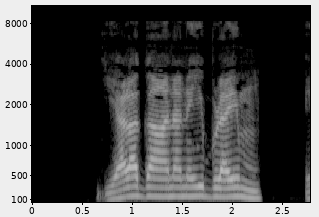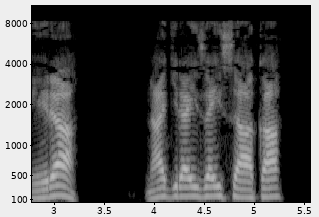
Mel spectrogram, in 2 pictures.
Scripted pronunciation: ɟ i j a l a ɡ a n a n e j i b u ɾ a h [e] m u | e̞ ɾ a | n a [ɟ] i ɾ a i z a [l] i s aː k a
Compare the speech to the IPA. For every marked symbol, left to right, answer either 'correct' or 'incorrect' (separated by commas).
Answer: incorrect, correct, incorrect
